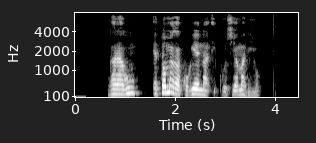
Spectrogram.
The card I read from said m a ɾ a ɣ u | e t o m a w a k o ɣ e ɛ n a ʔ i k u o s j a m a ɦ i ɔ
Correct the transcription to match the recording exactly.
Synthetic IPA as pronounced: ŋ a ɾ a ɣ u | e t o m a ɣ a k o ɣ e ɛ n a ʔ i k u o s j a m a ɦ i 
